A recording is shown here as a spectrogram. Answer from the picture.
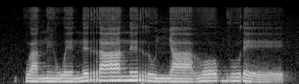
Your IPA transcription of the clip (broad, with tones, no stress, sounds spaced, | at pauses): kʷ a˨ n ĩ˨ w e˨ n ɪ˦ r aː˦ n ɪ˦ r u˨ ɲ aː˨ β o˦ b u˦ ɾ eː˨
